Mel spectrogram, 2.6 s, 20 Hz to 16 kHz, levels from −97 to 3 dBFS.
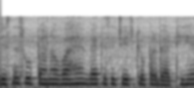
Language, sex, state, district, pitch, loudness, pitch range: Hindi, female, Himachal Pradesh, Shimla, 200 Hz, -14 LUFS, 195-205 Hz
